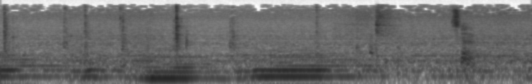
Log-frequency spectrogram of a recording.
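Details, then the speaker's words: Minch church organ pedal bottom D after repair (broken tracker refitted, leather button and bushings replaced): steady low pedal note now sounds cleanly between light action clicks, fixed and speaking normally. "works again okay so now we've fixed the pedal note"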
